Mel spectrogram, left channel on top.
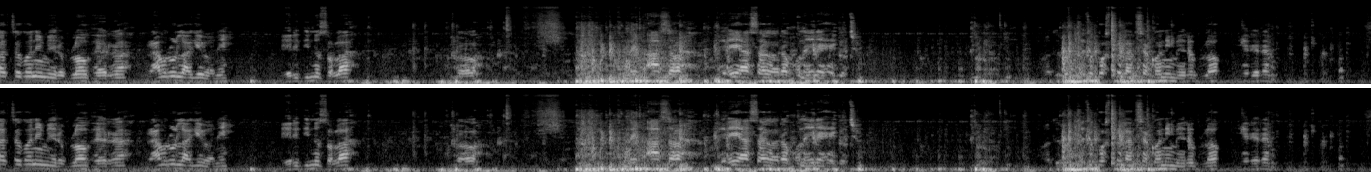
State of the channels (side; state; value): both; normal; correlation 0.80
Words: भने मेरो ब्लग हेरेर राम्रो लाग्यो भने हेरिदिनुस् होला र धेरै आशा गरेर बनाइरहेको छु। हजुरहरुलाई चाहिँ कस्तो लाग्छ भने मेरो ब्लग हेरेर।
